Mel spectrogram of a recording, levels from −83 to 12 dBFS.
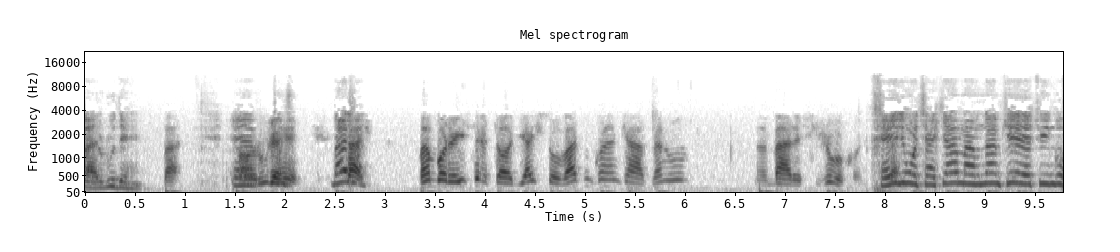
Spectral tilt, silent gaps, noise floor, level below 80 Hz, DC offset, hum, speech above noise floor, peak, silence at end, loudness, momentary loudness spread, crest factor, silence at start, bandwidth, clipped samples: -5.5 dB/octave; none; -54 dBFS; -50 dBFS; under 0.1%; none; 36 dB; 0 dBFS; 0 s; -18 LUFS; 14 LU; 18 dB; 0 s; 11 kHz; under 0.1%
